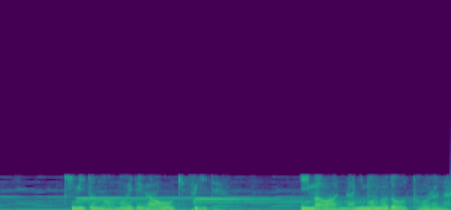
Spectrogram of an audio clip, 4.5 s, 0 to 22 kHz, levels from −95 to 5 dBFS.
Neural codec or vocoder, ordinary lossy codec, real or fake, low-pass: none; none; real; 3.6 kHz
